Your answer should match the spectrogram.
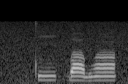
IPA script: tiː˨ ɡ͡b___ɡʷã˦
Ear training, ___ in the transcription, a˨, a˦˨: a˦˨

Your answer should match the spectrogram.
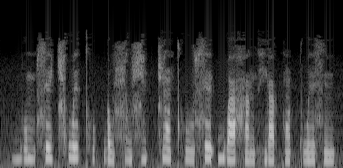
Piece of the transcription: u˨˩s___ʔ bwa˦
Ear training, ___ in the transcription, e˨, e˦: e˦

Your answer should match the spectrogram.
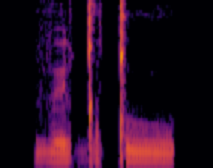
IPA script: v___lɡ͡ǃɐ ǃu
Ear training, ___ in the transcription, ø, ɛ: ø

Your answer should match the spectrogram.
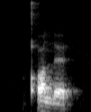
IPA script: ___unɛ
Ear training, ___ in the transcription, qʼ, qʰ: qʼ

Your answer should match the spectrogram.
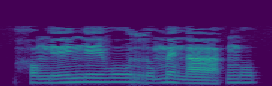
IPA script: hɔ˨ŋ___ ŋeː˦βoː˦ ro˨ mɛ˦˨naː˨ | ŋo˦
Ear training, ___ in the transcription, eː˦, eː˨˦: eː˨˦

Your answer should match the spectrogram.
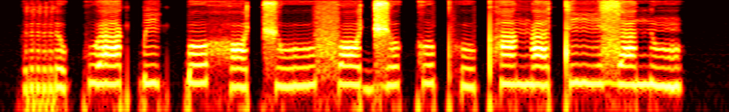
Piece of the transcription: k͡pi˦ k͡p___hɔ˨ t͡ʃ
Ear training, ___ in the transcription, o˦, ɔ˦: o˦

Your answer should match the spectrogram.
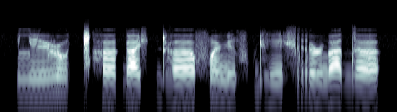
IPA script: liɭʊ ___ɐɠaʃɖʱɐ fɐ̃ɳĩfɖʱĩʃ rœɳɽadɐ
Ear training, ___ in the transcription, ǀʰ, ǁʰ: ǁʰ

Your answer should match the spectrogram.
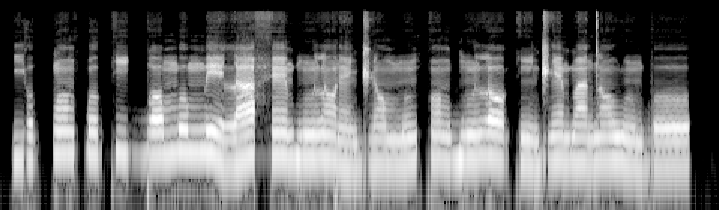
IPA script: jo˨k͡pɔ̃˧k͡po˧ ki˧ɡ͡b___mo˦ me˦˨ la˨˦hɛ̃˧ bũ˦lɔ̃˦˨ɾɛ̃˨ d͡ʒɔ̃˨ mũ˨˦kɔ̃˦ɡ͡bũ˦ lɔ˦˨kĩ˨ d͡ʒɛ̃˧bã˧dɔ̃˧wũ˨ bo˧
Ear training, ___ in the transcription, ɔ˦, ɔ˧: ɔ˧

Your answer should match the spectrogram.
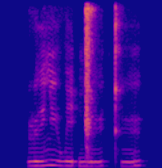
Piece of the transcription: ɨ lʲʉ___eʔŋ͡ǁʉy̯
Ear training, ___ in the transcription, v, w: w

